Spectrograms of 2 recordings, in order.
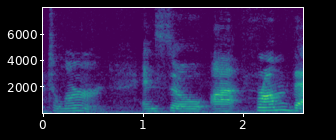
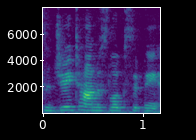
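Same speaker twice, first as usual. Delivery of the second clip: ordinary talk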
